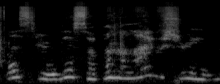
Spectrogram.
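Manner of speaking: whispered playful take. Shown as a demonstration. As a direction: breathe the whole line. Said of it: "repeating in varied voices".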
